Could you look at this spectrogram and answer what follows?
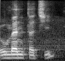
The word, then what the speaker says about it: Omentati: Pas comment on prononce exactement. Je vais prendre tendance à mettre un augment, mais non, c'est Omentati.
